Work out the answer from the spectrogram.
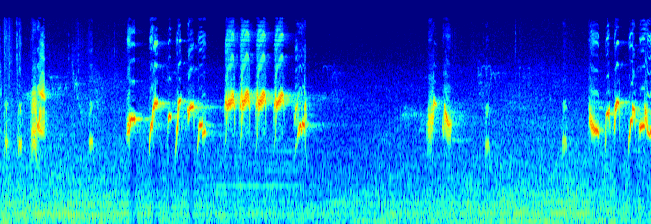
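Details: Red-whiskered bulbul; song; stimulating other bulbuls to sing excitedly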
